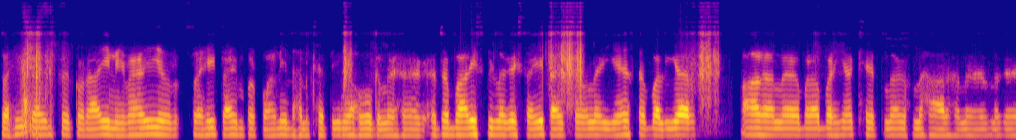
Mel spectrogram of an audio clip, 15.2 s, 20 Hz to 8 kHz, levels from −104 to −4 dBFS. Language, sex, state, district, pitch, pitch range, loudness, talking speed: Magahi, male, Bihar, Lakhisarai, 140 Hz, 135-140 Hz, -20 LUFS, 110 wpm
